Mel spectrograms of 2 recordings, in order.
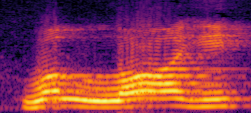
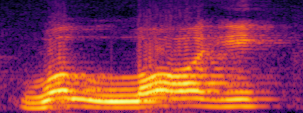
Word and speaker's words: Wallahi: By the way, you don't say wallahi. Why? Because you know the rule that if after mad there is shadda or sukoon, the shadda is calling for help, serious help.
